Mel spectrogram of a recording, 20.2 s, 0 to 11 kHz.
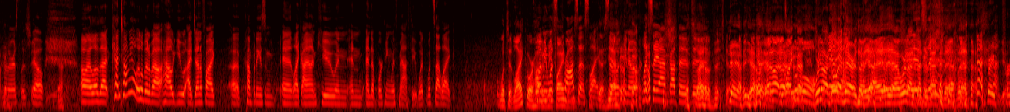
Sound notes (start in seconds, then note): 15.2 all laughing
